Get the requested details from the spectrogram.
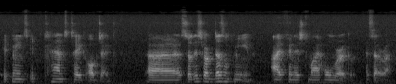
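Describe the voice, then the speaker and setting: With a Turkish accent, a man talks at a fairly slow pace amid audible room echo. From Turkey. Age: 20s. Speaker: language teacher. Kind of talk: tutorial. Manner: casual.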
